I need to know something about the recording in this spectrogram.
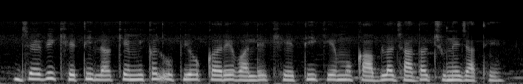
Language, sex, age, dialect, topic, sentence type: Chhattisgarhi, female, 18-24, Western/Budati/Khatahi, agriculture, statement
